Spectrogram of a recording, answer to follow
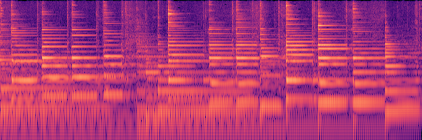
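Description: Background music of plucked acoustic guitar playing a quick run of notes over steady low notes.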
